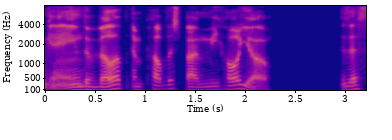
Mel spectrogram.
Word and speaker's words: miHoYo: Genshin Impact is an action role-playing game developed and published by MiHoYo. Is that how you pronounce it? Yes, it's MiHoYo, but it actually is now HoYoverse.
